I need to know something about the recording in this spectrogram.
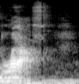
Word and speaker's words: laugh: and then we have gh can also say as in laugh the ghost laughs is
